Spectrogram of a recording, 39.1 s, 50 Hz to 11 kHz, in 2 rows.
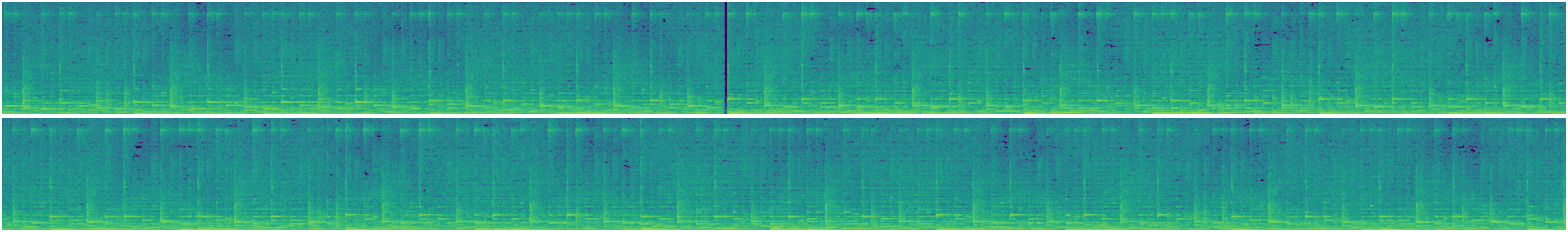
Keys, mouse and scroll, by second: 0.5-3.5 drag, 3.5-3.9 scroll down 1, 5.2 click, 6.5 click, 7.6 click, 9.2-9.8 scroll down 1, 11.2 ctrl+s, 11.9-12.4 click, 12.8-13.3 scroll down 1, 13.3 click, 13.4-14.0 scroll up 1, 14.0 click, 17.0 click, 17.7 scroll up 1, 18.7 click, 20.3 click, 21.4 click, 26.4 click, 27.3 click, 31.3-32.0 drag, 37.2 click, 38.8 scroll down 1.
